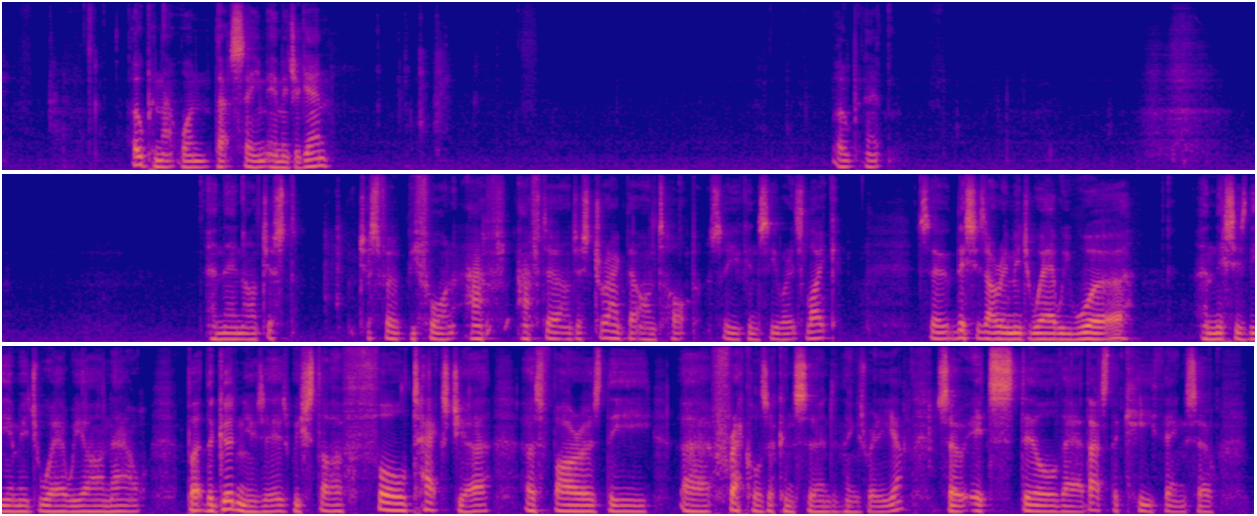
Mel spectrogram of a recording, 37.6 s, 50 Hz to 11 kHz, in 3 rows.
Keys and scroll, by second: 4.1 ctrl+r, 34.3 ctrl+z.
